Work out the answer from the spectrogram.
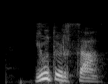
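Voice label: "ютырса", Komi, male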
